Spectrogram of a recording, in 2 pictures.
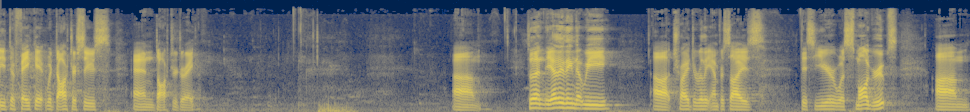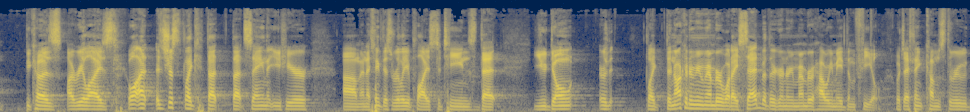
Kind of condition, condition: setting, large echoing room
